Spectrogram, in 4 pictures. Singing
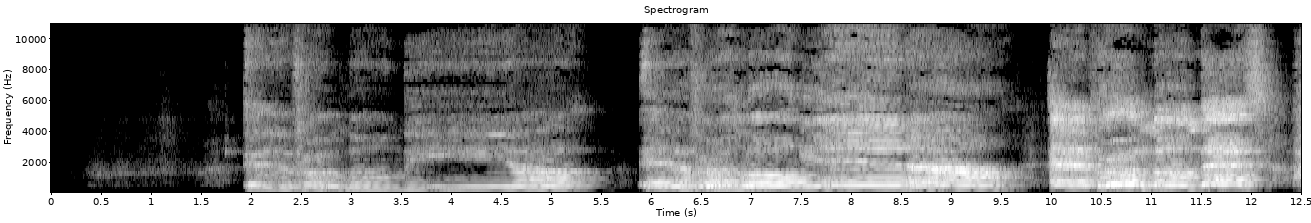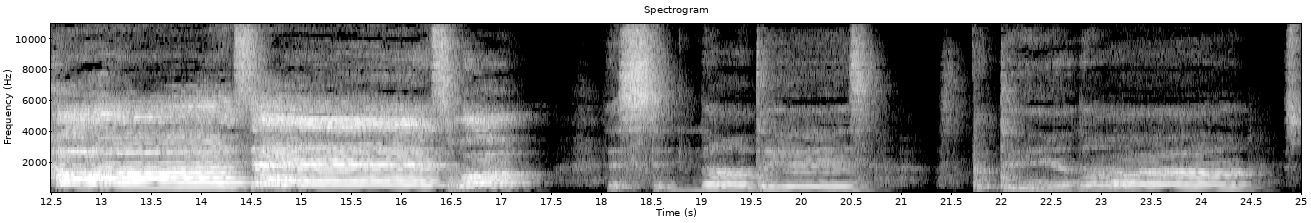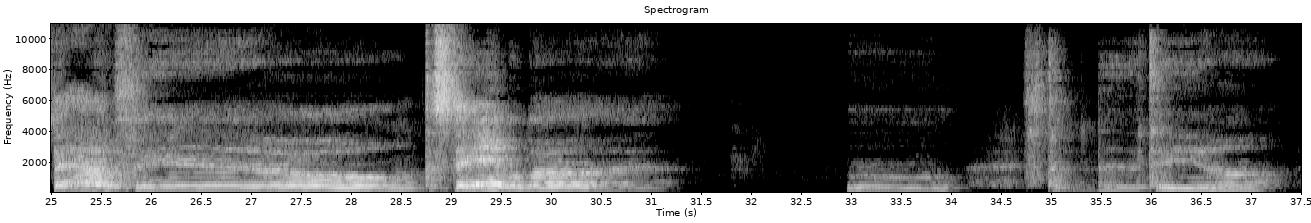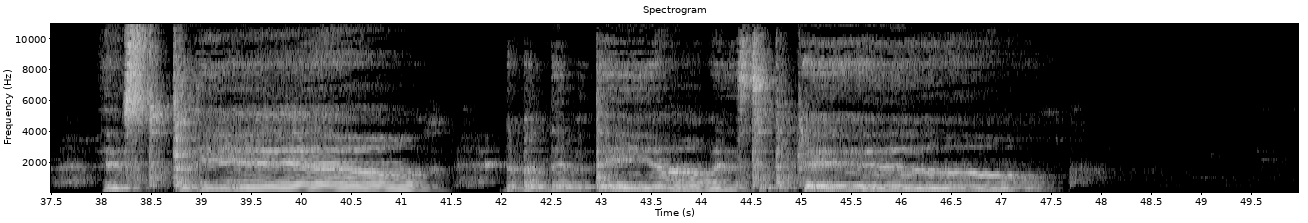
0:02.0 0:17.3, 0:18.1 0:20.8, 0:21.4 0:31.1, 0:34.8 0:37.2, 0:38.0 0:41.4, 0:42.0 0:47.5

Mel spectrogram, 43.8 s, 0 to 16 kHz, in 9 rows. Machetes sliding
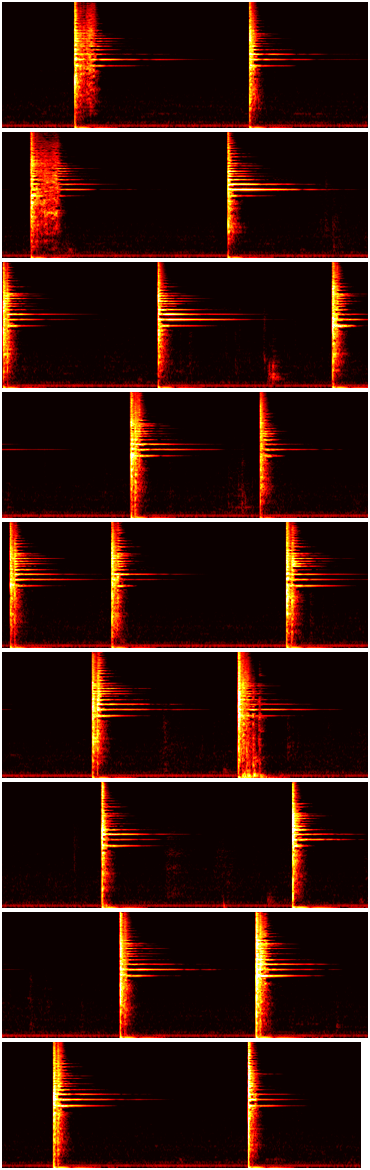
0:05.3 0:05.7

